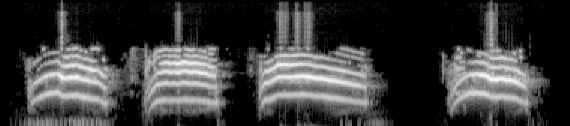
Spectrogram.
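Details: Domestic cat meowing, a sound meant to draw cats closer: four loud, clear meows, each rising then falling in an arched shape, spaced about a second apart, with a faint low purr-like rumble under the first.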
